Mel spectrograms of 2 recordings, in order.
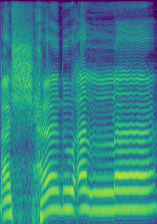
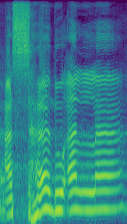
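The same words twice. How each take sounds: First: The word has a 'sh' sound after the vowel. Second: The word has a plain 's' sound after the vowel. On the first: The speaker calls it right. "Harusnya kan ashin" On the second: The speaker calls it wrong. "Mboten shin tetapi sin"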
